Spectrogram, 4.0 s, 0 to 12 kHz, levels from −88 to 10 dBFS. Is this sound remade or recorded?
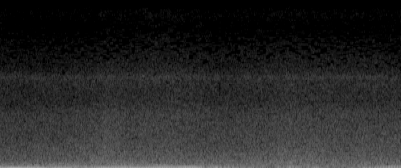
recorded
